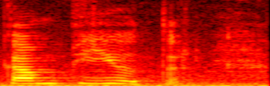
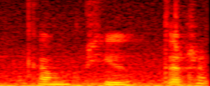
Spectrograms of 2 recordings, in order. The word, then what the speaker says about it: computer: off the grid yeah computer the stress falls on letter U but we have kind of semi-stressed uh before the first syllable come computer computer but still the there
